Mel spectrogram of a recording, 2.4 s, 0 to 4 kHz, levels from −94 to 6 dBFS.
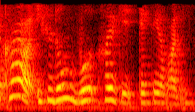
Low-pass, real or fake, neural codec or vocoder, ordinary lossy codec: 3.6 kHz; real; none; MP3, 24 kbps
